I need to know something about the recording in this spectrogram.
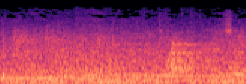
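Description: Busy restaurant dining room: a steady wash of crowd chatter and clatter, with one long drawn-out note rising slightly through it.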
